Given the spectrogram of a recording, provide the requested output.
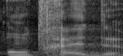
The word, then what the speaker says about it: Entre-Head: qui est assez astucieux, ça s'appelle Entraide. Bon, on aide, évidemment, mais ça s'écrit H-E-A-D, comme aide la tête, hein, comme on dirait headquarters, le siège social d'une entreprise.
